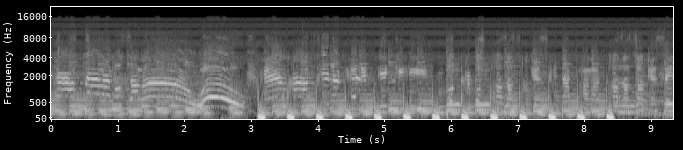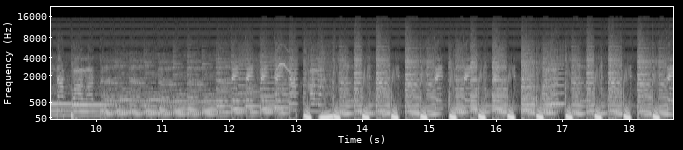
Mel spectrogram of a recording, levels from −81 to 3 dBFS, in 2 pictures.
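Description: A nearby DECT cordless phone or base station is firing radio bursts every 10 ms, and the audio circuitry rectifies them. The result is DECT cordless phone buzz for the whole clip: a steady, thin 100 Hz buzz with many harmonics, sitting well below the main sound.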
